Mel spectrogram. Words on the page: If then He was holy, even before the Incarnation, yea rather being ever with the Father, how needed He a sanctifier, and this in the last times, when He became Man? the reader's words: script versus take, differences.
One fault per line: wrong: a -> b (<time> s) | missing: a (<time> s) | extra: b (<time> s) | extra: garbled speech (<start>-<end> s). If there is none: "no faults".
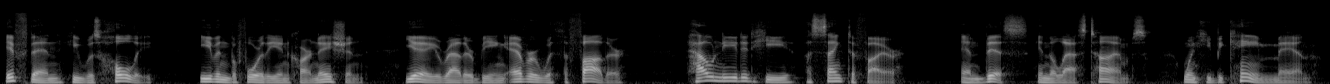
no faults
